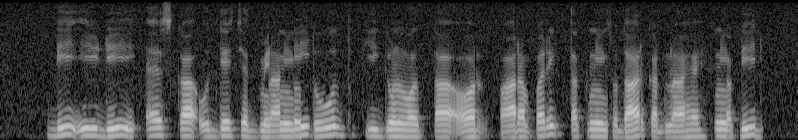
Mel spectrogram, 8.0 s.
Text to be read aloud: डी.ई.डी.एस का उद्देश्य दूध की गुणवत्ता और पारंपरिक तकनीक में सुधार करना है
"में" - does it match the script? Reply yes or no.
no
